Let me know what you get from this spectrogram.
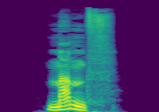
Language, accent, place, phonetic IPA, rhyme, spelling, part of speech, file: German, Germany, Berlin, [mamp͡f], -amp͡f, mampf, verb, De-mampf.ogg
- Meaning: 1. singular imperative of mampfen 2. first-person singular present of mampfen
